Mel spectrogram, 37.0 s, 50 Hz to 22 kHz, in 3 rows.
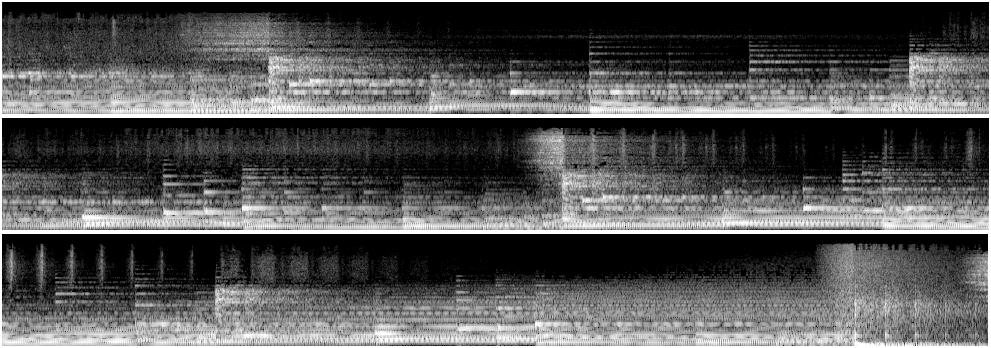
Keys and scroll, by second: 2.3 6, 5.8 ctrl+c, 8.4 ctrl+v, 10.9 ctrl+v, 17.3 ctrl+s, 18.4 space, 28.5 ctrl+s, 34.3 ctrl+s.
